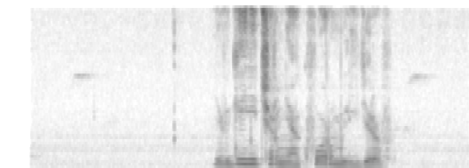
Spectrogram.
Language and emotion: Russian, neutral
